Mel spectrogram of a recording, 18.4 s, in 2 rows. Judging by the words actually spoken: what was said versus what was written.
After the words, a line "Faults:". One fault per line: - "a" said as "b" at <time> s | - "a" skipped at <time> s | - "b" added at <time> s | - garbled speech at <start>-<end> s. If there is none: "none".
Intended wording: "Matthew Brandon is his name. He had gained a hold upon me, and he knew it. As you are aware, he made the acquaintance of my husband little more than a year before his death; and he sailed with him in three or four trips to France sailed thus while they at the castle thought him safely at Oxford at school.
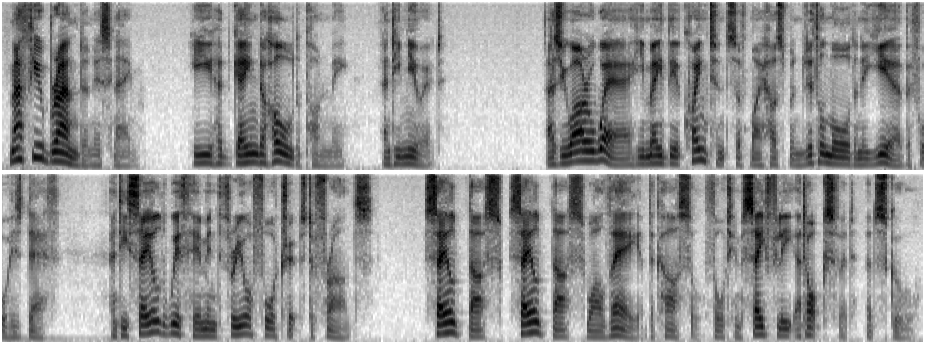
"Matthew Brandon is name. He had gained a hold upon me, and he knew it. As you are aware, he made the acquaintance of my husband little more than a year before his death; and he sailed with him in three or four trips to France sailed thus sailed thus while they at the castle thought him safely at Oxford at school.
Faults:
- "his" skipped at 1.1 s
- "sailed thus" added at 14.2 s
